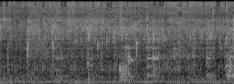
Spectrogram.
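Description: Green chilies and spices sizzle and fry in hot oil in a pan, a steady crackling hiss with small pops and stirring scrapes, close and continuous with no talking.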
